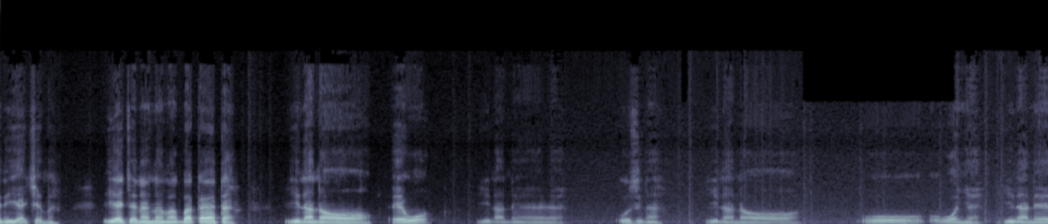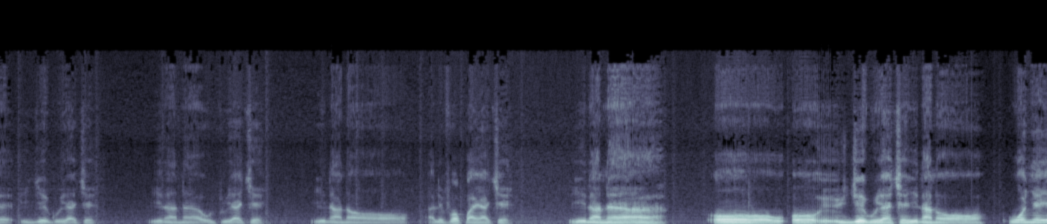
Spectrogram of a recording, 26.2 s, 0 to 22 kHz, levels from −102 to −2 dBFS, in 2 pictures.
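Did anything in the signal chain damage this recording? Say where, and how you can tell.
Yes. Automatic gain rising in the call-processing stage affects 5.19 to 18.82 s. Around 5 s the talker moves away and the input level drops by about 14 dB. The automatic gain control then slowly raises its gain by about 13 dB over roughly 13.6 s, and the room noise climbs right along with the voice. On a waveform, the envelope shrinks abruptly and then creeps back up. On a spectrogram, the background noise floor gradually brightens across the whole band, even between phrases.

Automatic gain falling, from the same call-processing stage, runs from 20.34 s to the end of the clip. Just after 20 s the talker moves, and the gain control pulls its gain back down gradually. The voice and the room noise sink together rather than the voice alone. The waveform shows a tall envelope that tapers steadily, and the spectrogram shows the noise floor darkening in step with the voice. 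A talker's own movement wouldn't change the background level like that.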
